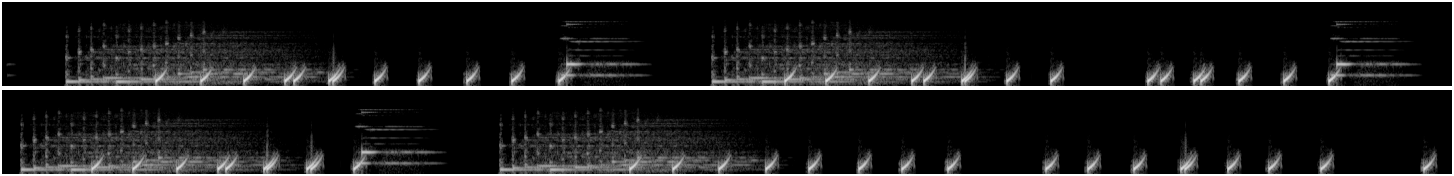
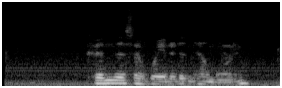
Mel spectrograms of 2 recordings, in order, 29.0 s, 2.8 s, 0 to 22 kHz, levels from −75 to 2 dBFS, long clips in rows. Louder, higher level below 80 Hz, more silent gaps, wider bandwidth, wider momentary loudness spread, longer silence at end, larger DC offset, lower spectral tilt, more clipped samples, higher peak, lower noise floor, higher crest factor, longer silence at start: about the same, -22 LUFS vs -23 LUFS; second, -54 dBFS vs -44 dBFS; neither; first, 9 kHz vs 6.4 kHz; about the same, 11 LU vs 10 LU; first, 0.2 s vs 0 s; neither; second, -7.5 dB/octave vs -10 dB/octave; neither; about the same, -4 dBFS vs -6 dBFS; first, under -90 dBFS vs -43 dBFS; about the same, 18 dB vs 18 dB; first, 0.65 s vs 0.1 s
